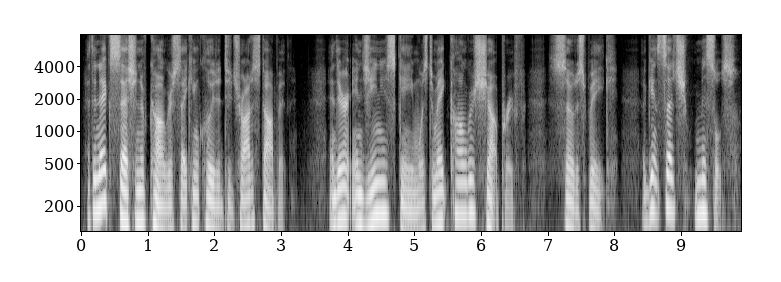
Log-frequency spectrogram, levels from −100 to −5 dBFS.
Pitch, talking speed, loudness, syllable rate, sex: 130 Hz, 175 wpm, -19 LUFS, 4.8 syllables/s, male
